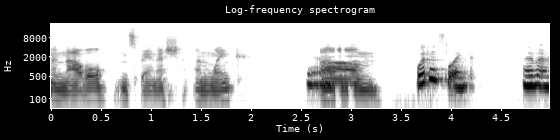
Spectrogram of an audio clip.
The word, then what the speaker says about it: LingQ: I mean, we're talking about it's pronounced Link. Makes so much sense. But everyone mispronounces it.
